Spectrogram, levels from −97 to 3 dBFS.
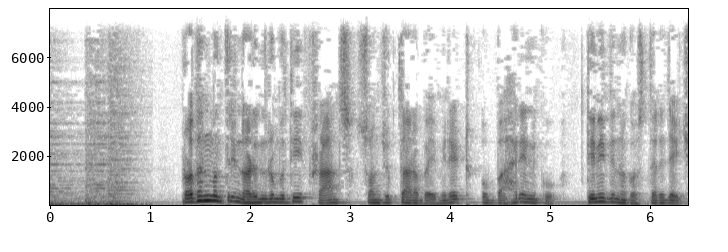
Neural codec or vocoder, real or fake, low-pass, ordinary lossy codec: none; real; 7.2 kHz; Opus, 64 kbps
